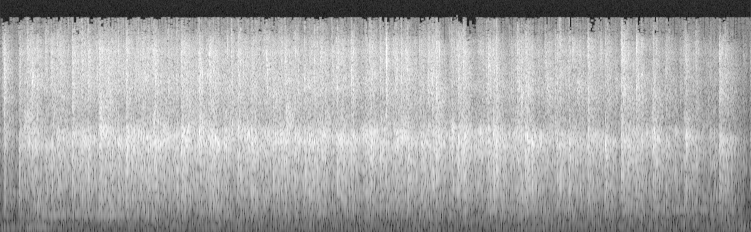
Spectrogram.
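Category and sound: crowd, audience applause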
